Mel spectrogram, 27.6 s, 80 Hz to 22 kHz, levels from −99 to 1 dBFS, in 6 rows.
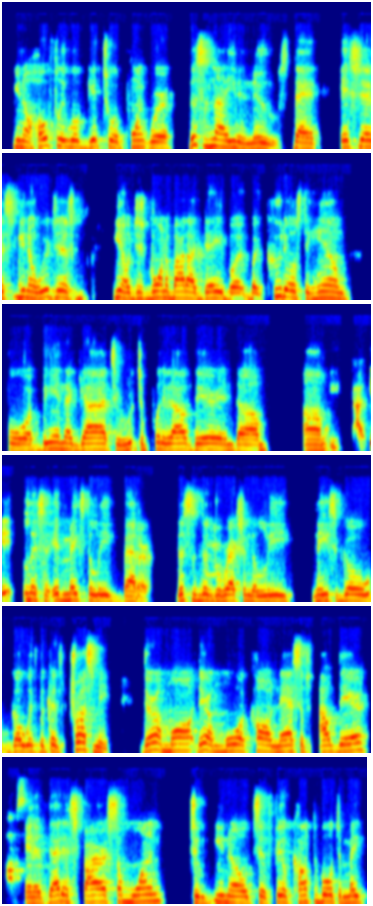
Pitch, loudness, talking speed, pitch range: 155 Hz, -17 LUFS, 195 wpm, 145-165 Hz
